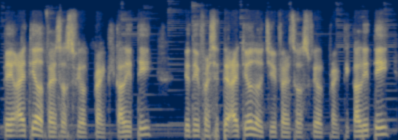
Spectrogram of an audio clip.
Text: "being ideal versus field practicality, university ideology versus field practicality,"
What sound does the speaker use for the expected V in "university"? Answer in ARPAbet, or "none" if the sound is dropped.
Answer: F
